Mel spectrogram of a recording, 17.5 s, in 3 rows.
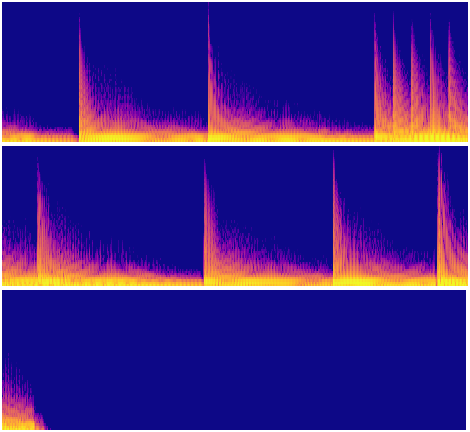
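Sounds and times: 
bass: 0.0 - 12.2.

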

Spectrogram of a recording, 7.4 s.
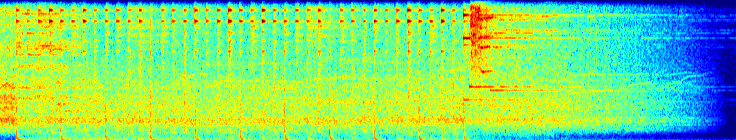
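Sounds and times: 
fashion jingle music: 0.2 - 6.4.

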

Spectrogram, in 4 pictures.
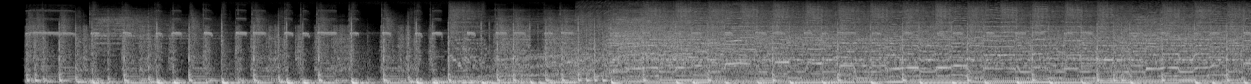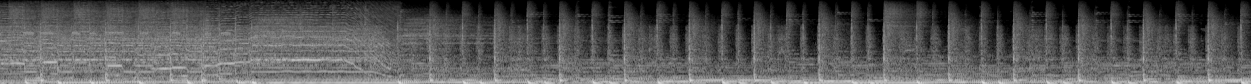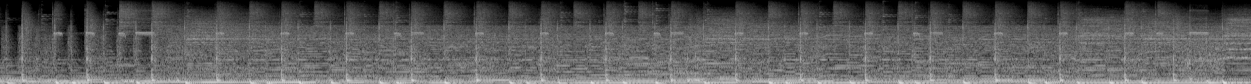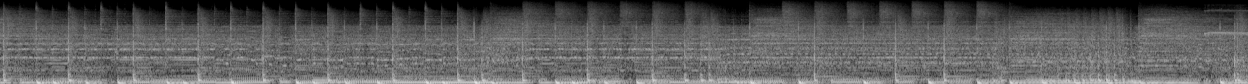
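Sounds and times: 
instrumental music: 0.7 - 50.0.

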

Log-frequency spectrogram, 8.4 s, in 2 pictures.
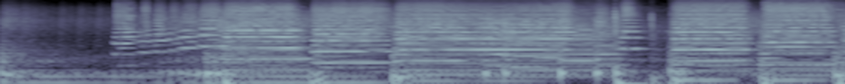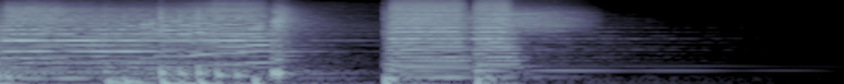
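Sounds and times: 
game round start jingle: 1.1 - 7.0.

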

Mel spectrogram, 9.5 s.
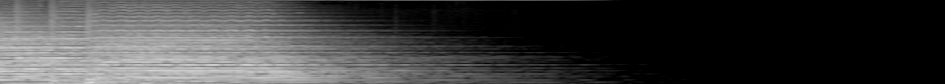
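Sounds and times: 
waltz music: 0.0 - 5.3.

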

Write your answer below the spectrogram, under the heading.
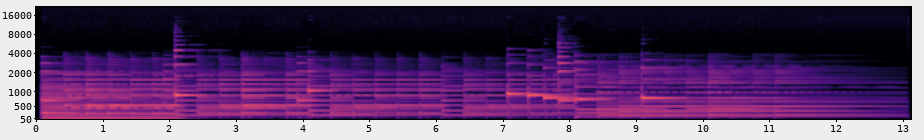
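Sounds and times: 
grand piano: 0.1 - 13.1.

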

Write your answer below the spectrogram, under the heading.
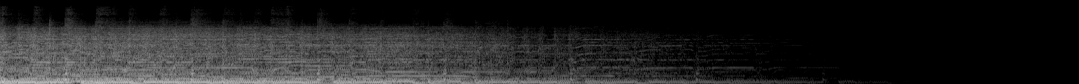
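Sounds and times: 
tense music: 0.0 - 7.3.

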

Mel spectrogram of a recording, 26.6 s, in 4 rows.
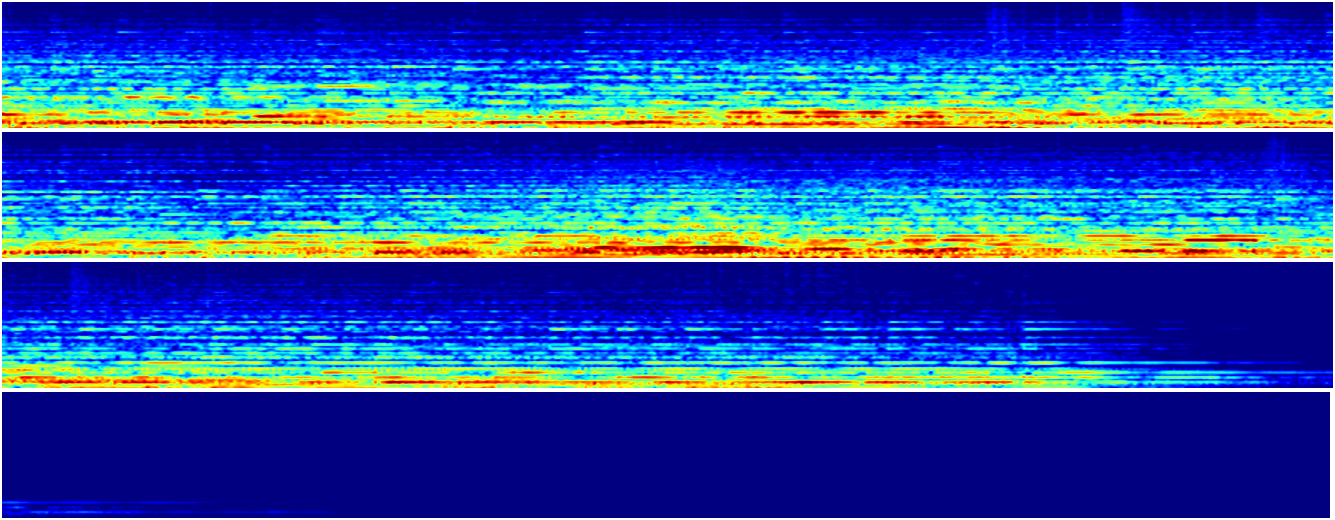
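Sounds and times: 
epic ethnic music: 0.0 - 19.7.

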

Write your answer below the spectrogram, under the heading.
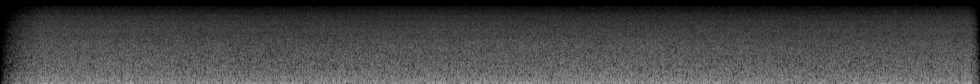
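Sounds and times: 
waterfall: 0.0 - 9.8.

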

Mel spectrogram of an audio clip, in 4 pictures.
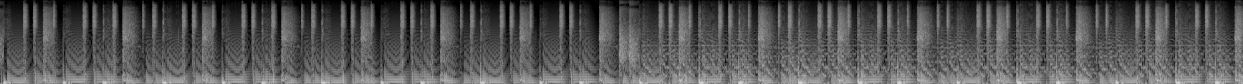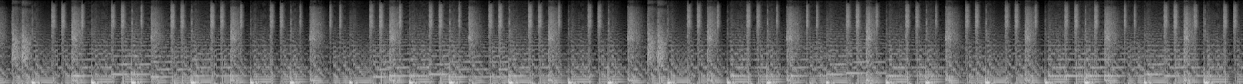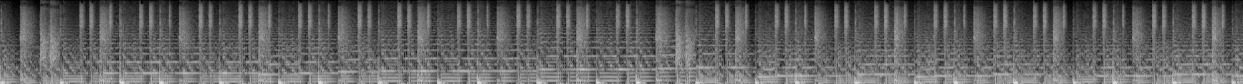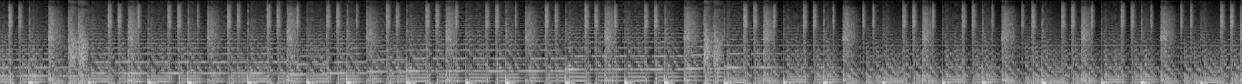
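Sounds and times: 
SID chip music in stereo: 0.1 - 49.7.

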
